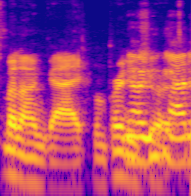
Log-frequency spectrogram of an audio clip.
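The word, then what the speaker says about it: Monangai: I'm not going to pronounce his last name. It's It's I think it's Manong guy.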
